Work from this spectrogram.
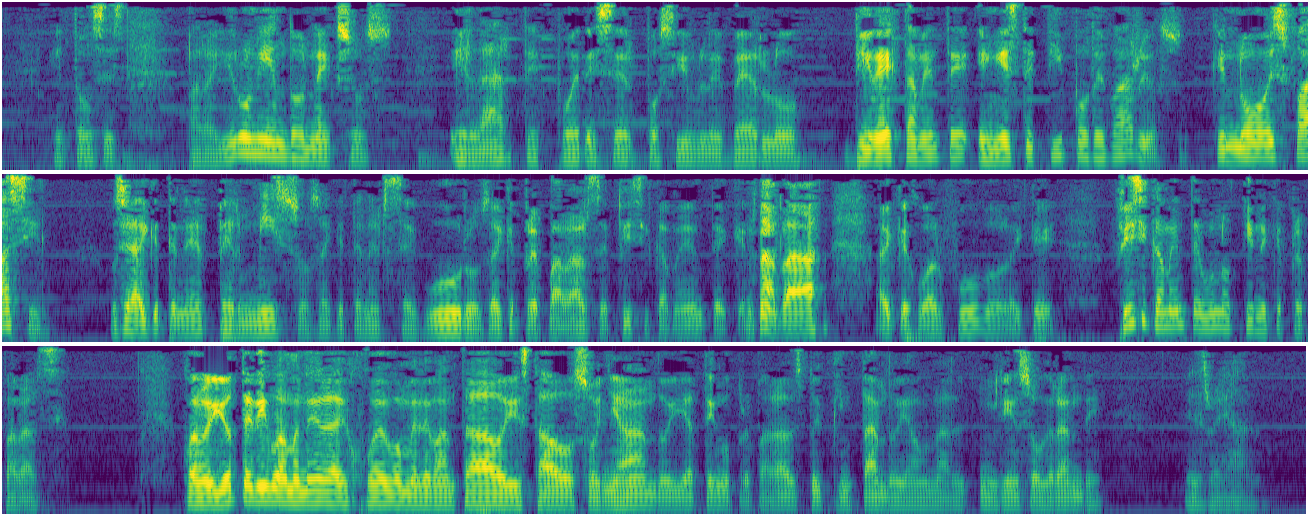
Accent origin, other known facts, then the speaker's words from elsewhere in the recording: Girón, Azuay, Ecuador; Yo, de muy niño, yo soy de Cuenca, de la ciudad de Girón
